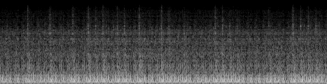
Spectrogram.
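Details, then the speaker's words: 1981 Suzuki GS650GL inline-four, sat for years, carburetors just refitted, running on all four cylinders; choppy, wavering idle that never settles because initial settings are off. Unsynchronized carburetors. "my initial settings are off the carbs need to be synced which we'll do that later but not"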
